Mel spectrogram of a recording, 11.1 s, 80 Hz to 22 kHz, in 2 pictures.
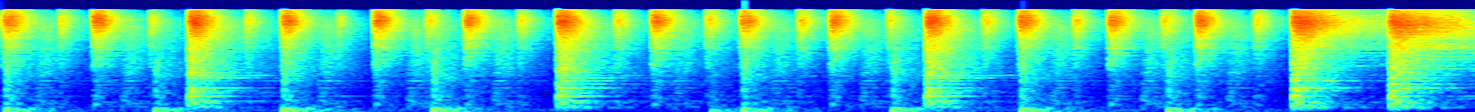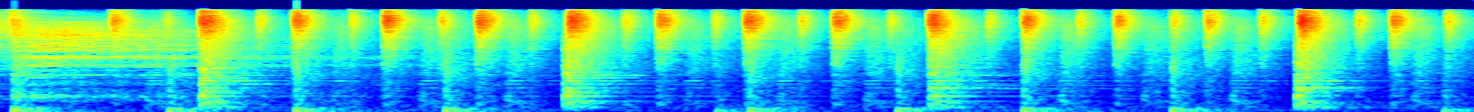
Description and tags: Rock beat loop 19 - Roseanna sortof
Tried to do the Jeff Porcaro shuffle from Roseanna...
Recorded using a SONY condenser mic and an iRiver H340.
beat, drums, ghost-notes, jeff, loop, porcaro, rock, roseanna, shuffle, toto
